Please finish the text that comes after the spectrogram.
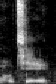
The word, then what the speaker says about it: Routhier: Originally, I'm from I'm from Quebec, some of you may know, with my last name being Hotier. That's how you pronounce it.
